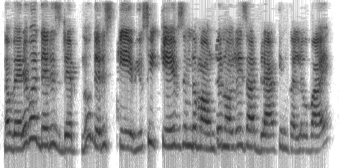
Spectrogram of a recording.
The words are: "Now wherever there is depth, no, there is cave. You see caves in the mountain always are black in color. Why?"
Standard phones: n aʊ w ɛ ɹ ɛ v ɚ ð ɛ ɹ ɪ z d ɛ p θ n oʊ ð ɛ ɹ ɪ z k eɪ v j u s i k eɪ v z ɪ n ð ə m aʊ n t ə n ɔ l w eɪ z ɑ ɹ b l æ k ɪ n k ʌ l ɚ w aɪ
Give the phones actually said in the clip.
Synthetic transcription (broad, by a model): n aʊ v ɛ ɹ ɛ v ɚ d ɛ ɹ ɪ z d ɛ p t n oʊ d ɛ ɹ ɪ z k eɪ v j u s i k eɪ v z ɪ n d ə m aʊ n t ə n ɔ l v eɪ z ɑ ɹ b l æ k ɪ n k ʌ l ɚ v aɪ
